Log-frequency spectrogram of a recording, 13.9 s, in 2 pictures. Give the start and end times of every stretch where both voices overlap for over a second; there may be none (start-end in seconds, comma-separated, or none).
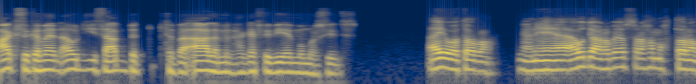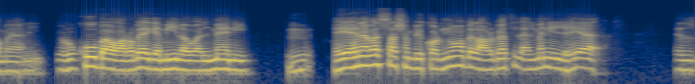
none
